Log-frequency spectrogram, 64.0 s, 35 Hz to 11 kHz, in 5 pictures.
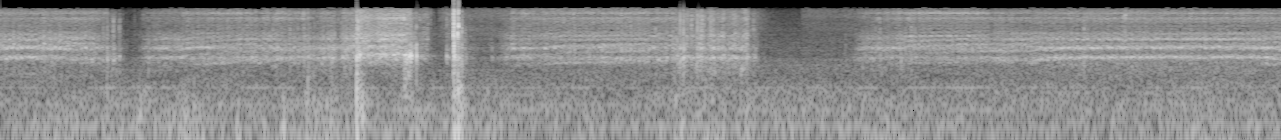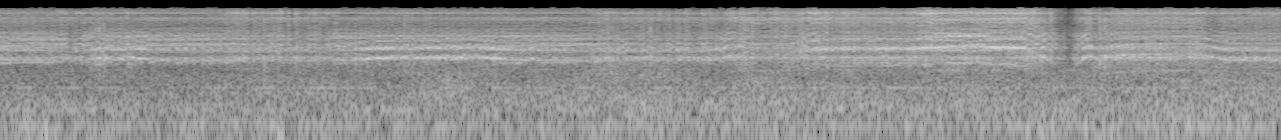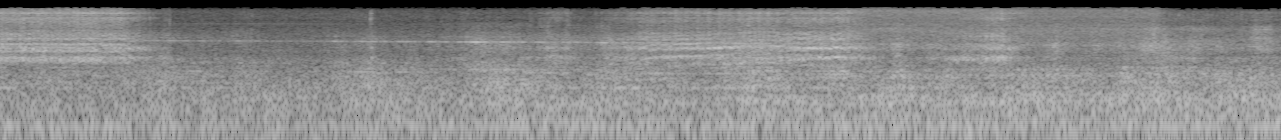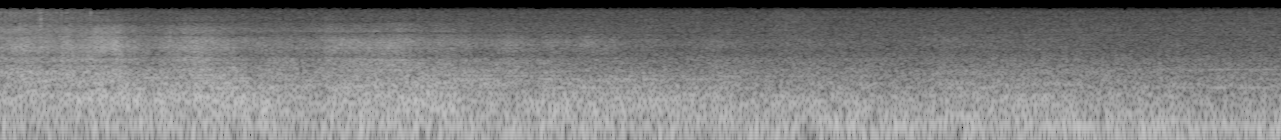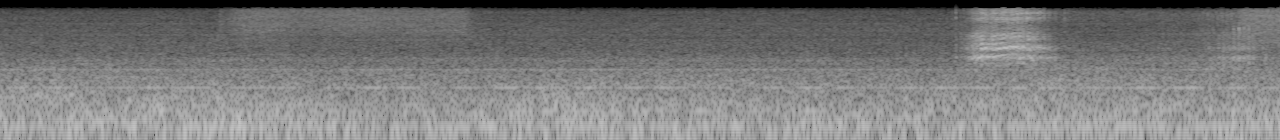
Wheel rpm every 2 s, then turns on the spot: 90, 100, 60, 90, 70, 110, 110, 110, 110, 120, 160, 150, 130, 70, 0, 20, 90, 50, 10, 10, 0, 0, 0, 0, 0, 0, 0, 0, 0, 0, 30, 10.
36-40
